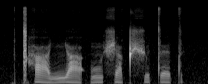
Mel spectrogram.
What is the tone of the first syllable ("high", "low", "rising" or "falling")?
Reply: falling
